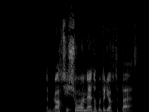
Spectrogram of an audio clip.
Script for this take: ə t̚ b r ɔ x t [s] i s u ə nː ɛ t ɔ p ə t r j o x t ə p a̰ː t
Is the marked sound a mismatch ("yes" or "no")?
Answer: no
